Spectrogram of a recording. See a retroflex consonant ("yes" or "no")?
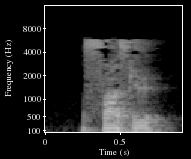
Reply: yes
